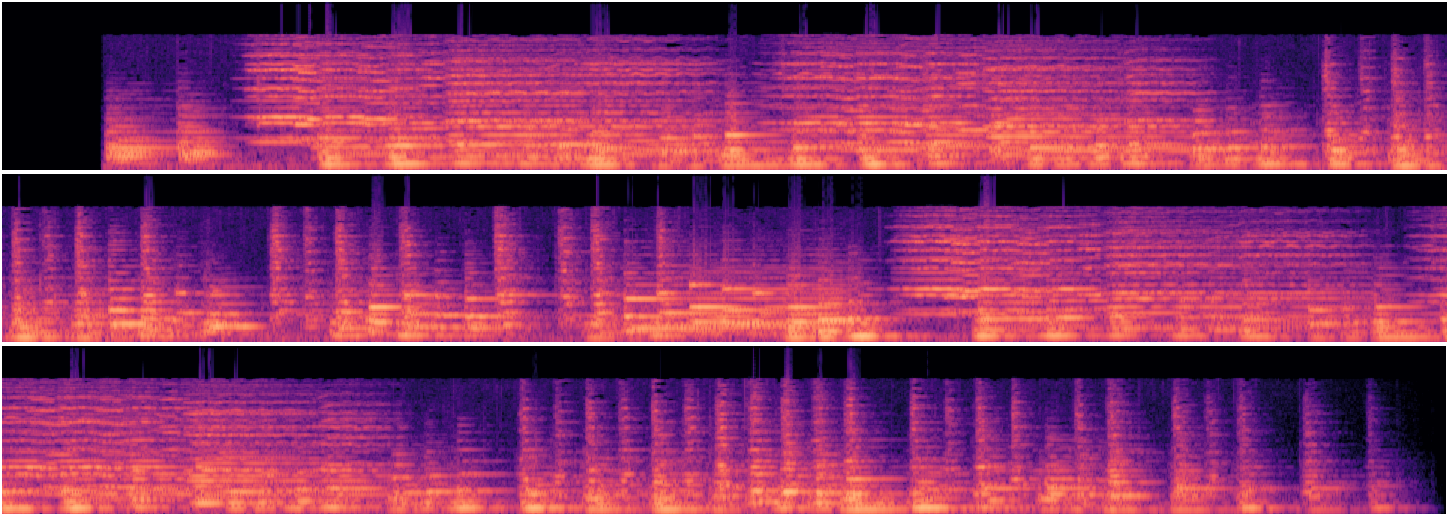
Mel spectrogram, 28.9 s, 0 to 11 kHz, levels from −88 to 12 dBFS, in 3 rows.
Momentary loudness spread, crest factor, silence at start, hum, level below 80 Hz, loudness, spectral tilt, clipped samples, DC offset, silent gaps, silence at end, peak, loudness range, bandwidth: 9 LU; 12 dB; 0.65 s; none; -22 dBFS; -13 LUFS; -7 dB/octave; 0.3%; under 0.1%; none; 0.25 s; 0 dBFS; 4 LU; 6.4 kHz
